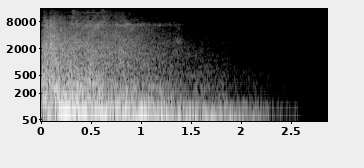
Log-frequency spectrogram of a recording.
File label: hammer smash; LoL; taric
